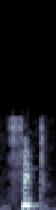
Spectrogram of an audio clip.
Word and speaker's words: sit: Nodi, sit, seat. Sit is a short vowel sound.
